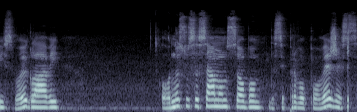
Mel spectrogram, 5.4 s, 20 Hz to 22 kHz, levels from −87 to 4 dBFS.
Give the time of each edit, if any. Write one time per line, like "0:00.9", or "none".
none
